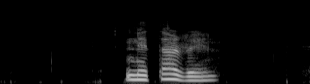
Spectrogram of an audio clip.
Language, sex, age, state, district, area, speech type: Santali, female, 18-30, West Bengal, Bankura, rural, spontaneous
